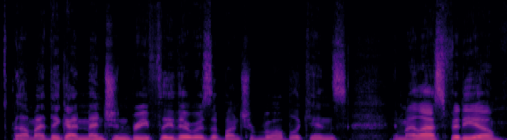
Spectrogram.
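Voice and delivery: ordinary delivery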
